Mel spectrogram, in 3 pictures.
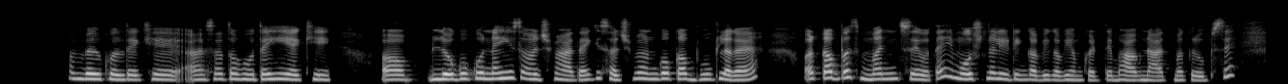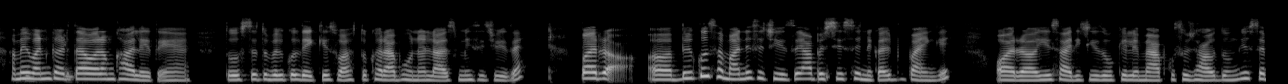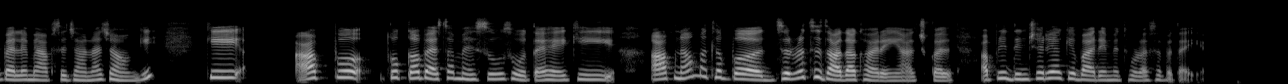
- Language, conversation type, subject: Hindi, advice, भूख और तृप्ति को पहचानना
- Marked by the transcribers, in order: tapping; in English: "इमोशनल ईटिंग"; other background noise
